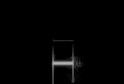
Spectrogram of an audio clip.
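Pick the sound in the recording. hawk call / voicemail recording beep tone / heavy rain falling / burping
voicemail recording beep tone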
